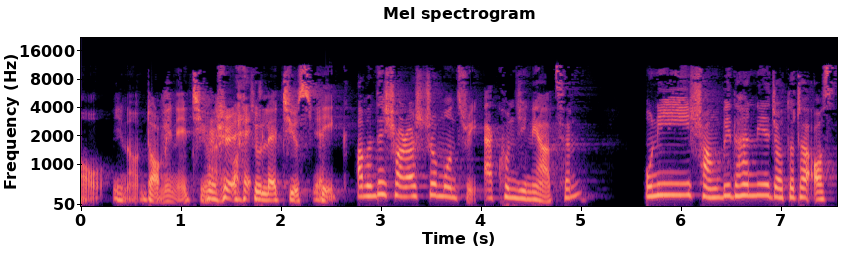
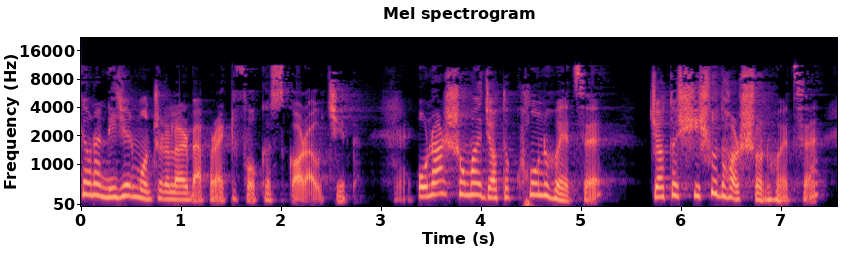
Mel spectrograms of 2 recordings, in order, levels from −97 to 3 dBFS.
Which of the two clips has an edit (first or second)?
first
